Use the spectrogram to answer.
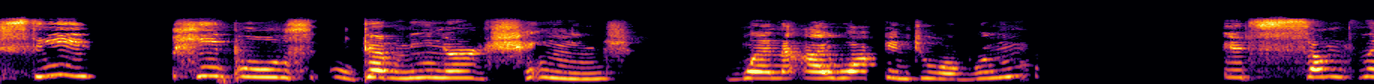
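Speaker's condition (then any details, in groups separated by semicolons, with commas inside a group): Cerebral palsy; spastic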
